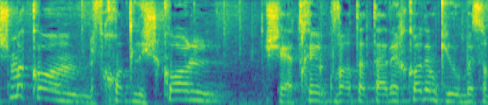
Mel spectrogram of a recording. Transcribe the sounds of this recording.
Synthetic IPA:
ʃmako̞mle̞fḁχo̞t̪liʃko̞l | ʃe̞jat̪χilkvaʁet̪at̪aːliχko̞d̪e̞mkiubeso

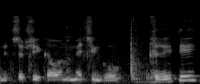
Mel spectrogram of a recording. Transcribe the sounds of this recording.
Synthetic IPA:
niχoʃev̥ʃeikaʁonamɛt͡ʃiŋɡukʁit̪i

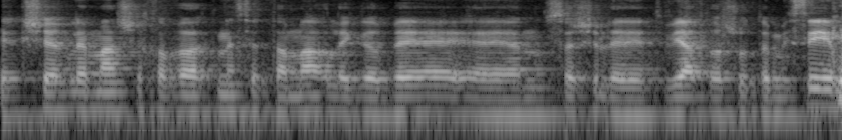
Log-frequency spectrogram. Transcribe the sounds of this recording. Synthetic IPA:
ekʃe̞ʁle̞maʃeχavaaknese̞t̪amaʁle̞ɡabe̞janoseʃe̞lt̪viat̪ʁaʃut̪amisim

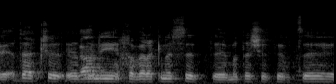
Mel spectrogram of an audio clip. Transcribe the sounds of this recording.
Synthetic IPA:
at̪akʃeed̪aniχaveʁakneset̪mat̪ajʃet̪iʁt͡se

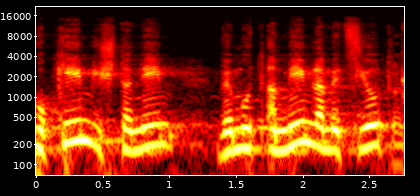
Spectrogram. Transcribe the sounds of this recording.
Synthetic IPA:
ukimːiʃtanim | vemut̪amimlamet͡siut̪k

